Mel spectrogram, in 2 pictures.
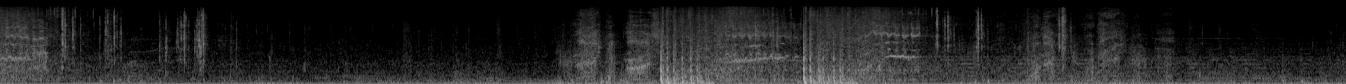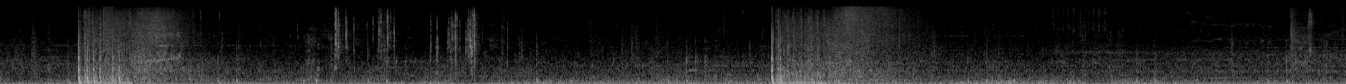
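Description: A gun fires rapid shots with sharp bursts and loud booms.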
